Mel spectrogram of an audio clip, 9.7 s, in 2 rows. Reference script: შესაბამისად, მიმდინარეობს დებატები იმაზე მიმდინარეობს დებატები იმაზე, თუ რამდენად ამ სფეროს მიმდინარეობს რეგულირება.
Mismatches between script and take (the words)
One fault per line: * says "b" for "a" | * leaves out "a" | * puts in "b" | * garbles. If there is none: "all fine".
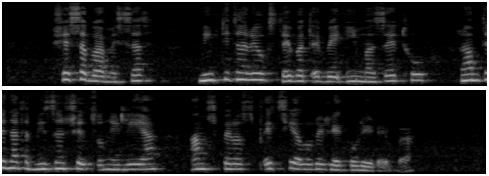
* leaves out "მიმდინარეობს დებატები იმაზე"
* puts in "მიზანშეწონილია"
* says "სპეციალური" for "მიმდინარეობს"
